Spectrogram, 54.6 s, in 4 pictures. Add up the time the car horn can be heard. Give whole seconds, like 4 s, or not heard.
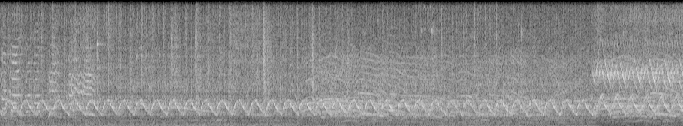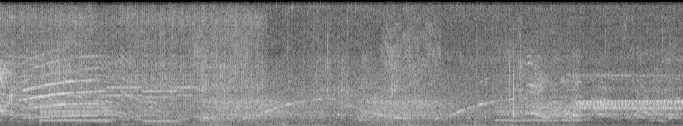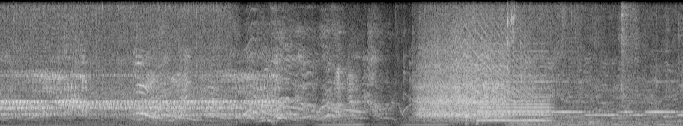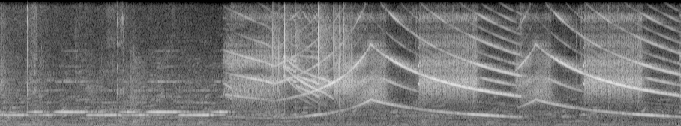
6 s.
